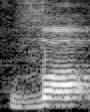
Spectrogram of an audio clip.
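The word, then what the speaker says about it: ظ: Very thick and high sounding. High sounding. No? You don't say Dha, Dha, Dha. High sounding and very thick.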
